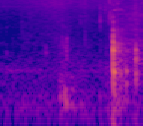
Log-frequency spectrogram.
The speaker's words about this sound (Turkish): Bir yudum alacağım su.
